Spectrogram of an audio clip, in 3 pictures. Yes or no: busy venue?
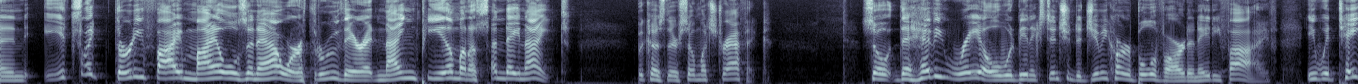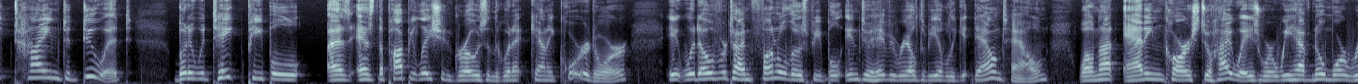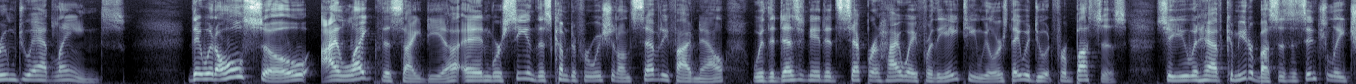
no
